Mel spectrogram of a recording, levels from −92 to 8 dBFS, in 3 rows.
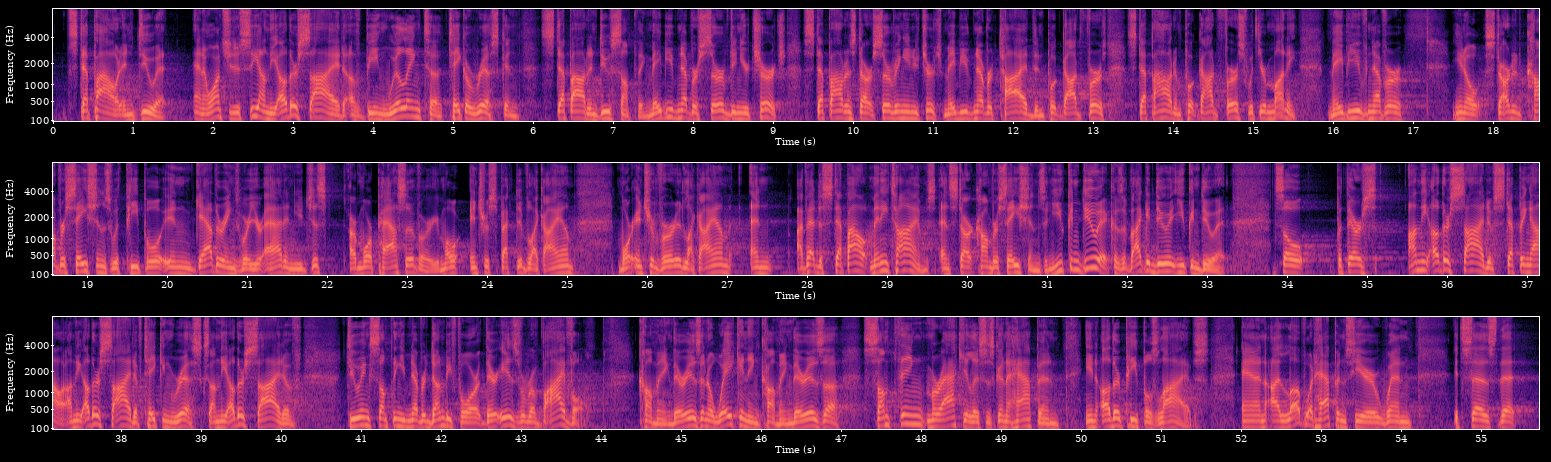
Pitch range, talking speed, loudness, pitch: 110-140 Hz, 195 wpm, -22 LUFS, 125 Hz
